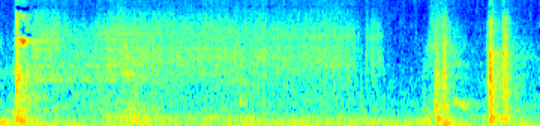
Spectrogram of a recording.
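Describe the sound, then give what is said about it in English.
The front door of the Von Schuller estate is unlatched and opened, with a click at the start, a low mechanical rumble, and a couple of sharp knocks near the end, all over a steady hiss with no voices. “Come on, we'll go in through the front door. I'll open it.”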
